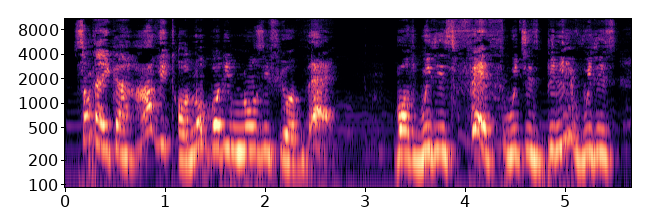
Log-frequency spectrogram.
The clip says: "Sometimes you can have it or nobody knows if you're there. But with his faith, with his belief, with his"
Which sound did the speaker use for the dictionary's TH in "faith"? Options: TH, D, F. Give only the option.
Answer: TH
